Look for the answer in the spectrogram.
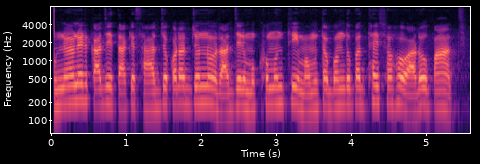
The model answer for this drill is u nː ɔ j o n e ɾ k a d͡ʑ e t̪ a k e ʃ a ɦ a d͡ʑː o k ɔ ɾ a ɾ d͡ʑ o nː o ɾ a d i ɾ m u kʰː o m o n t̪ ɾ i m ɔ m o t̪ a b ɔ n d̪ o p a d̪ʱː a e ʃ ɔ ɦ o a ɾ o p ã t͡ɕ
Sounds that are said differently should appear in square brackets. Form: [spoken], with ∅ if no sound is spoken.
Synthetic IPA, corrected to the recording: u nː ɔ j o n e ɾ k a d͡ʑ e t̪ a k e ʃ a ɦ a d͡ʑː o k ɔ ɾ a ɾ d͡ʑ o nː o ɾ a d [e] ɾ m u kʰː o m o n t̪ ɾ i m ɔ m o t̪ a b ɔ n d̪ o p a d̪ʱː a e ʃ ɔ ɦ o a ɾ o p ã t͡ɕ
